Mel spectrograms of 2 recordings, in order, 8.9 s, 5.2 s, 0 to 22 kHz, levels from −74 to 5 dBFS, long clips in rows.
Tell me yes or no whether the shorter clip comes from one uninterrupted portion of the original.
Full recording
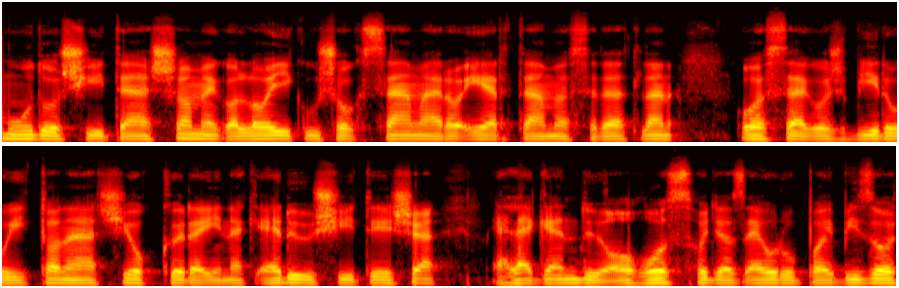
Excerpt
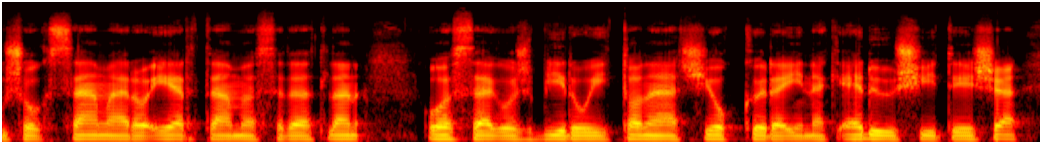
yes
